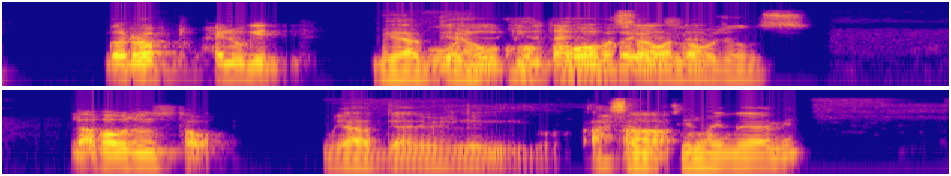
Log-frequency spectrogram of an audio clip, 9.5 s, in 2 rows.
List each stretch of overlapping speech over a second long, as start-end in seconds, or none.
2.1-3.6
